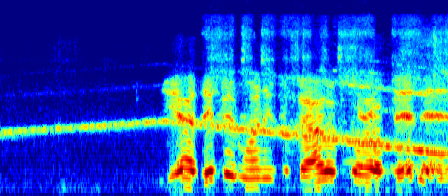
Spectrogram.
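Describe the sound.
An emergency vehicle siren in New York holds a long, slowly wavering wail, heard alone at first and then continuing beneath a man talking.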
